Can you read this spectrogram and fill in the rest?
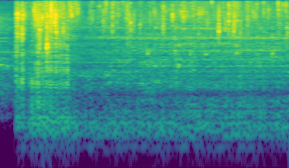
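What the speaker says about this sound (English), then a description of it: "Water's coming out just at freezing." Near-freezing water from a tap pours steadily into a shop sink, a close, even splashing rush that starts abruptly and keeps running alone.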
